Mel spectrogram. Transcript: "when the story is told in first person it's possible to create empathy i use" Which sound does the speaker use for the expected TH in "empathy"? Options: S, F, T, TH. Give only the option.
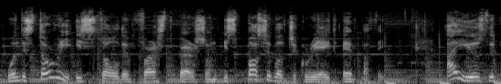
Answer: TH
